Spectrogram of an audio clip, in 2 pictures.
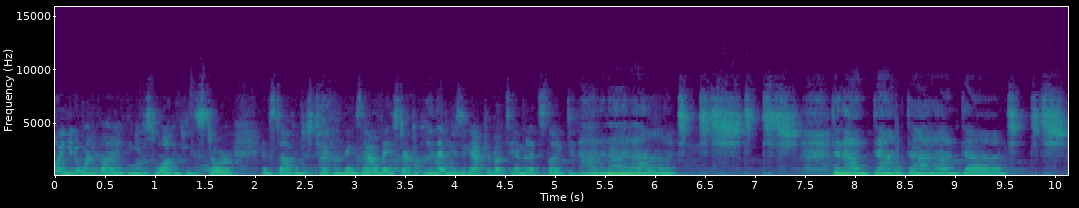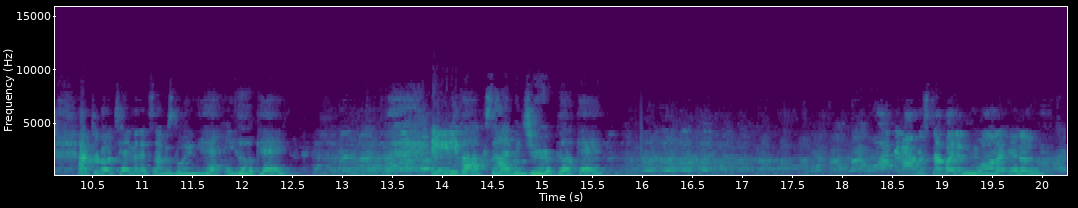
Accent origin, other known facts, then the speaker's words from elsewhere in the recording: Toronto, Ontario, Canada; No, I'm from Toronto, in Toronto, and you're from Newfoundland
